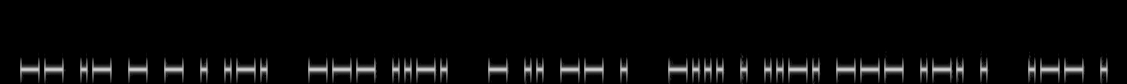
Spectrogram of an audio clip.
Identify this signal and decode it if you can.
Morse code, heard as a keyed tone, about 20 wpm, 700 Hz. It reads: MATTER OF TIME BEFORE WE
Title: Sentences with 8-Word Phrases - 20wpm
